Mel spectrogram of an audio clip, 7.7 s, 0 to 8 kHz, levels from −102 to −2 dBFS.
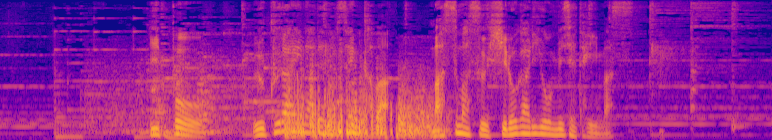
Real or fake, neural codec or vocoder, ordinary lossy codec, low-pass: real; none; none; none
